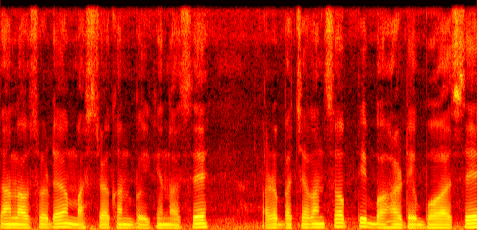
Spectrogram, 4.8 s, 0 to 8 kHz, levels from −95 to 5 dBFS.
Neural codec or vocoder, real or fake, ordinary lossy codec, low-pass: codec, 16 kHz, 16 kbps, FunCodec, trained on LibriTTS, 50 frames a second; fake; none; none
